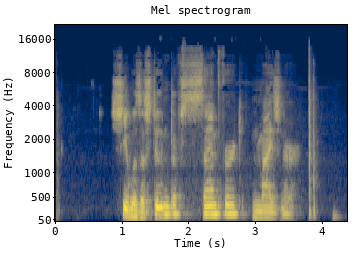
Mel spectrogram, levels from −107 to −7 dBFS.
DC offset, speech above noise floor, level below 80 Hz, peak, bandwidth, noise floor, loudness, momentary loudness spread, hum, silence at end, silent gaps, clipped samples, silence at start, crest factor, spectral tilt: under 0.1%; 54 dB; -58 dBFS; -6 dBFS; 13.5 kHz; -74 dBFS; -20 LUFS; 15 LU; none; 0.2 s; none; under 0.1%; 0.85 s; 16 dB; -5.5 dB/octave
